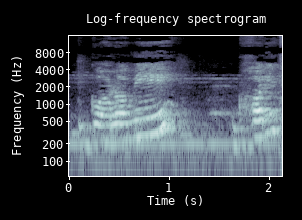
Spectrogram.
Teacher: যখন আমি গরম বলেছি, ঘর বলেছি, তখন স্বরতন্ত্র একটু বেশি কম্পিত হচ্ছে। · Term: ঘোষধ্বনি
